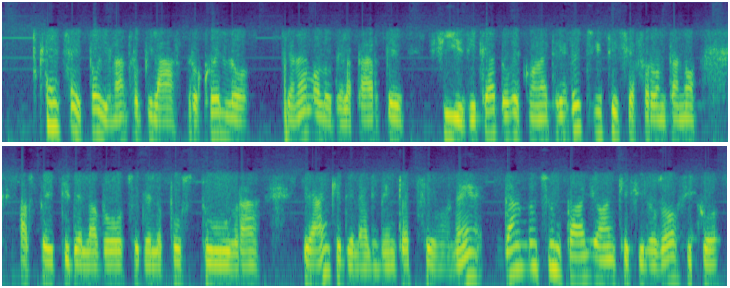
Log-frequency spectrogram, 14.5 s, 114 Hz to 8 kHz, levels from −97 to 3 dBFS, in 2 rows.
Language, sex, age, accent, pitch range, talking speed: Italian, male, 40-59, native, 110-130 Hz, 125 wpm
